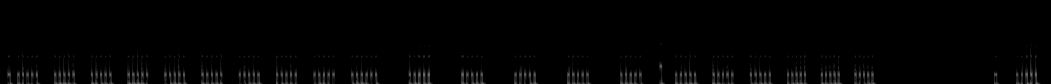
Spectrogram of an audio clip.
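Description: A retro video game buzzes in short, evenly spaced electronic pulses.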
